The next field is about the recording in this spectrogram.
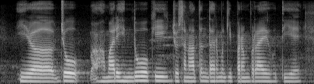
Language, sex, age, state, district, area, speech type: Hindi, male, 18-30, Madhya Pradesh, Betul, rural, spontaneous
